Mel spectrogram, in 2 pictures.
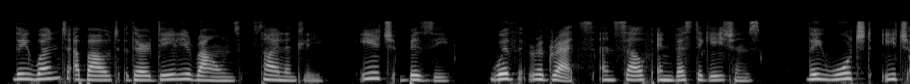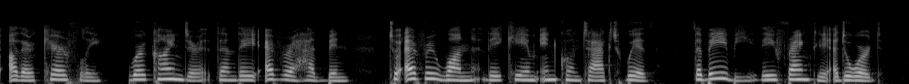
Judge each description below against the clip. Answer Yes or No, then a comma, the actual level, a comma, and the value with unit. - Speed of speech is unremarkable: No, slow, 125 wpm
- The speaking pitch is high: Yes, high, 205 Hz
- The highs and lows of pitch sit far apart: No, average, 3.5 semitones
